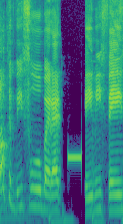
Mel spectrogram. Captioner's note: beep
